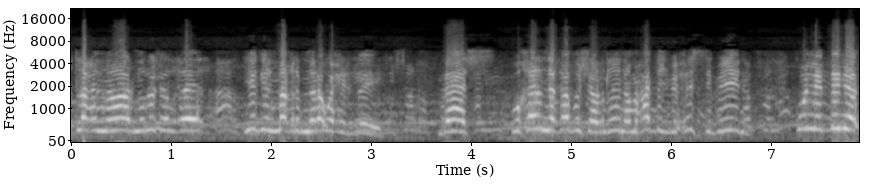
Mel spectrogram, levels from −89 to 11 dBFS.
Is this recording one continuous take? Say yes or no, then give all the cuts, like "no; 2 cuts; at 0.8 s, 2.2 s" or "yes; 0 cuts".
yes; 0 cuts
